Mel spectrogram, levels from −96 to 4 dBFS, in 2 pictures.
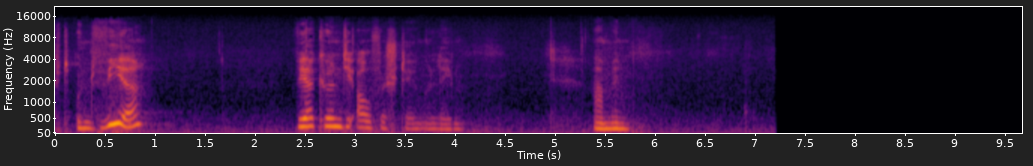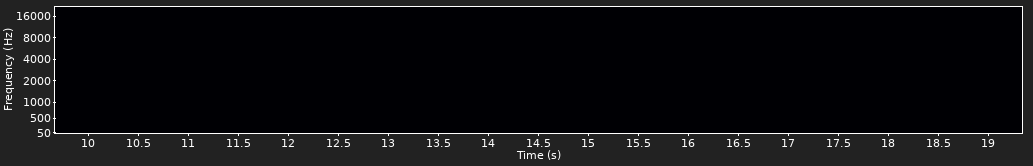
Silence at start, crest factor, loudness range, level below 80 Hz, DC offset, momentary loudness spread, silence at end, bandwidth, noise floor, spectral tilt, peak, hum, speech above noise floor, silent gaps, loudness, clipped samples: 0 s; 24 dB; 10 LU; -68 dBFS; 0.1%; 26 LU; 13.45 s; 16 kHz; -61 dBFS; -5 dB/octave; -12 dBFS; none; 32 dB; none; -29 LUFS; under 0.1%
